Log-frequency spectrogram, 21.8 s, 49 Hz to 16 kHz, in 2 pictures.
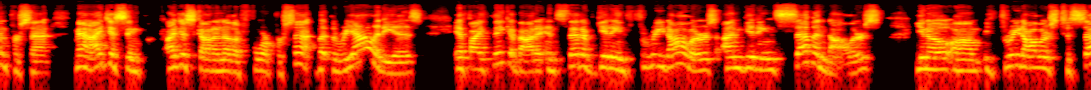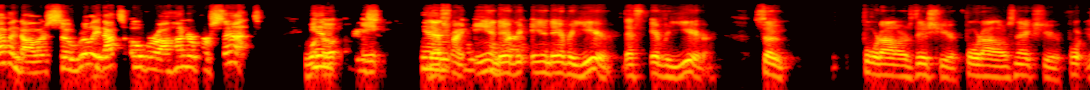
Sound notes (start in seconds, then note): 14.0 murmur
